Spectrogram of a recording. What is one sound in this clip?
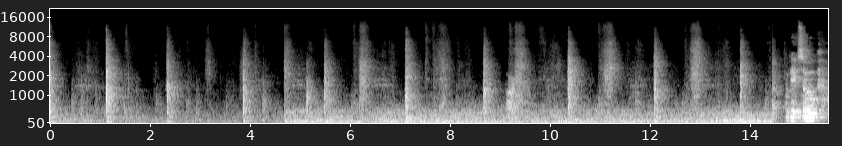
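Kicks and punches thump against padded gloves.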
